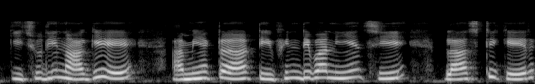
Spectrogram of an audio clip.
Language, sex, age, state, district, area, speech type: Bengali, female, 45-60, West Bengal, Bankura, urban, spontaneous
